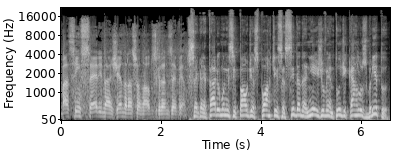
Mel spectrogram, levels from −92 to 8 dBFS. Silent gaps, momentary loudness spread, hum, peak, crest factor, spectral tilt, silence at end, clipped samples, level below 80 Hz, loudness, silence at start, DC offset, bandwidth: none; 4 LU; none; 0 dBFS; 12 dB; -3.5 dB/octave; 0.05 s; under 0.1%; -40 dBFS; -11 LUFS; 0 s; under 0.1%; over 20 kHz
